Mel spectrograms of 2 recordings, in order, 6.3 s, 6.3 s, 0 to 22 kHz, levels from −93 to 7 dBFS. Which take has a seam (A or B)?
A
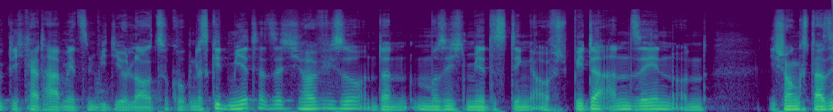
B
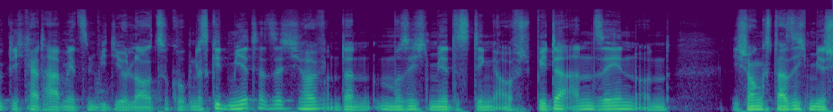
B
